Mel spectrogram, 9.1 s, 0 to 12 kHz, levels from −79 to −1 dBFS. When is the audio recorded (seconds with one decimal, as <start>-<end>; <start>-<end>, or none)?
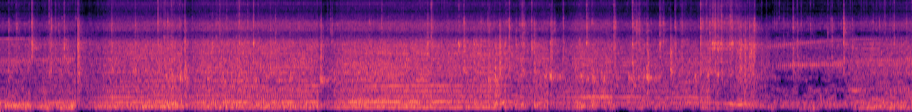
0.5-4.1; 7.4-9.1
